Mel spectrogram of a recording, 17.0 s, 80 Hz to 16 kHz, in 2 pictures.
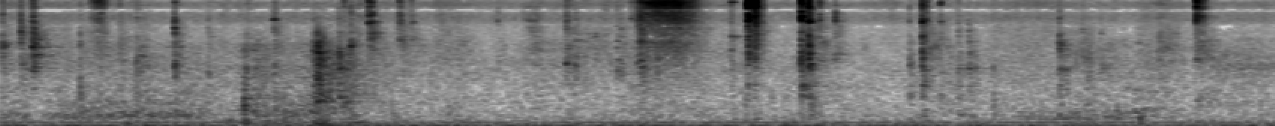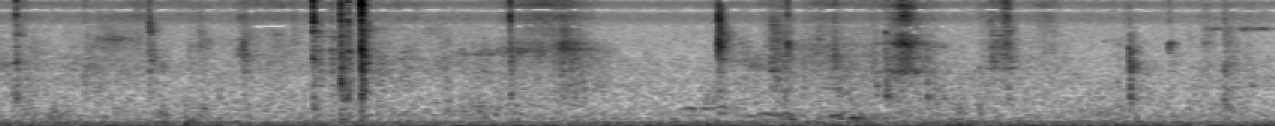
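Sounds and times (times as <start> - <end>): faint hall hum: 0.0 - 17.0.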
